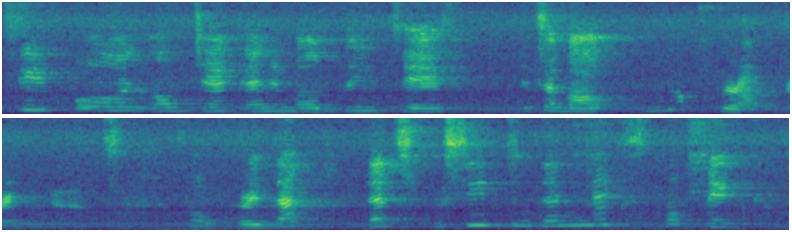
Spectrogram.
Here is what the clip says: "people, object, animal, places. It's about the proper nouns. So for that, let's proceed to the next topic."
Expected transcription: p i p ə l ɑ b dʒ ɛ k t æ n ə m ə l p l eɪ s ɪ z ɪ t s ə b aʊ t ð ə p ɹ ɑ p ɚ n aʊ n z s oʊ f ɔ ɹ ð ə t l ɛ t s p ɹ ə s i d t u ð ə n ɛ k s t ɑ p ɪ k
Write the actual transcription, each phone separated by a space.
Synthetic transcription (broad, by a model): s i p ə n ɑ b dʒ ɛ k t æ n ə m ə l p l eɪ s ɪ s ɪ t s ə b aʊ t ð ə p ɹ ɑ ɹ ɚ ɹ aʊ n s s oʊ f ɔ ɹ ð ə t l ɛ t s p ɹ ə s i d t u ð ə n ɛ k s t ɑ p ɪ k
